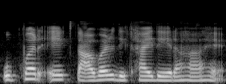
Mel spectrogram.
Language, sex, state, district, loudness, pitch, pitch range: Hindi, female, Arunachal Pradesh, Papum Pare, -15 LUFS, 195 Hz, 185-215 Hz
